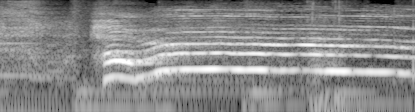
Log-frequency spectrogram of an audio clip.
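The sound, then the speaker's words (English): A person imitates a wolf howl: one long, loud wail that swoops upward, then holds a steady pitch for over a second, slowly wavering, with no talking around it. “Mate, out comes the real wolf.”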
